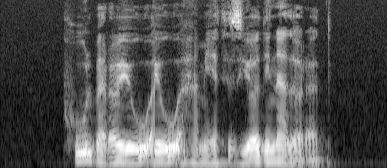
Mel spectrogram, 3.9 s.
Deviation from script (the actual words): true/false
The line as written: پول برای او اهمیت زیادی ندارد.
true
